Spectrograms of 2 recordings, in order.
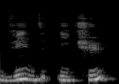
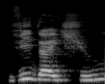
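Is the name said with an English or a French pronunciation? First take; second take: French; English. First: The name is pronounced the French way. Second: The name is pronounced the English way. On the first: "voilà, en français" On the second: "je voulais prononcer à, à l'anglaise"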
